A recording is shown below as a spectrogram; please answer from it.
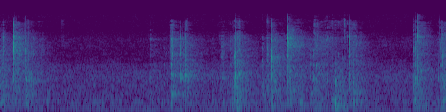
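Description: Lipstick tubes and makeup items being handled and rummaged through: a soft click at the start, then a run of small clicks and knocks in the second half.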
